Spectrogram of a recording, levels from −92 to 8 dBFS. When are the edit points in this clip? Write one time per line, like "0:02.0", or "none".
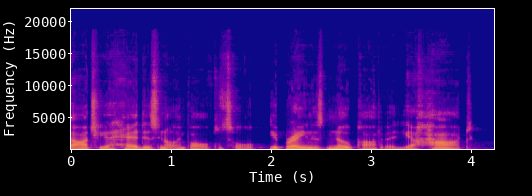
none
